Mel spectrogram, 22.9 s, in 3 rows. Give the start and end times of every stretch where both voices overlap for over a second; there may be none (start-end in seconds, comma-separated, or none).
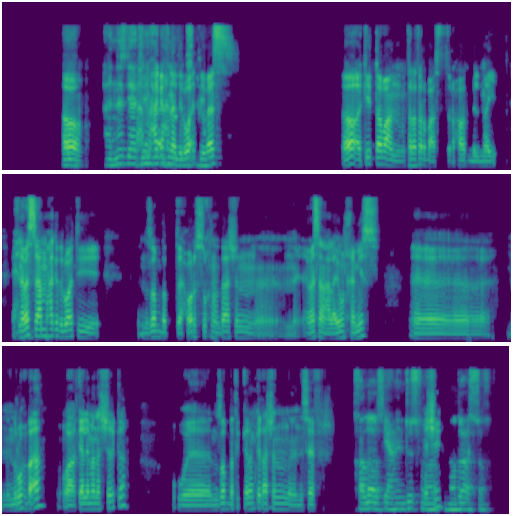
2.0-3.3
